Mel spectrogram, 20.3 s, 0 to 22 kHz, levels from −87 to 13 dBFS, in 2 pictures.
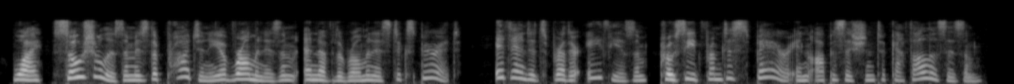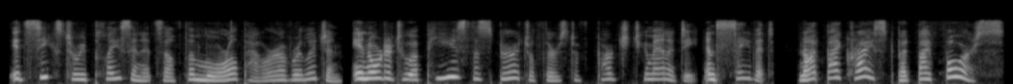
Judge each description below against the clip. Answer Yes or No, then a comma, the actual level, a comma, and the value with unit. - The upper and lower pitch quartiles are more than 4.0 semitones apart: Yes, wide, 5.6 semitones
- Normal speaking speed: Yes, average, 160 wpm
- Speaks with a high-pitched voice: Yes, high, 235 Hz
